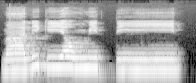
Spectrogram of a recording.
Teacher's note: واو لین اور یا لین، دونوں میں کھینچیں گے نہیں، نرمی کے ساتھ اور جلد ادا کریں گے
